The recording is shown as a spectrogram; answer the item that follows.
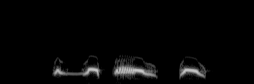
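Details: Spotted dove in a trapping context, cooing low: a rising, drawn-out opening note, a long rough burry coo sliding down, then a short arched coo to close. Nothing else is heard.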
